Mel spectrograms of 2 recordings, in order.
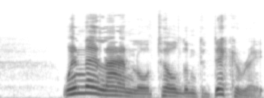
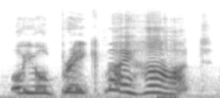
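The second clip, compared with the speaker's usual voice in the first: very high, slow trembling plea; frail old lady; 13 semitones higher, slower than usual. A narrator's reading. Nan pleading with Girl, high slow frail plea. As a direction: plead like a frail heartbroken gran. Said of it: "gasped the frail old lady".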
